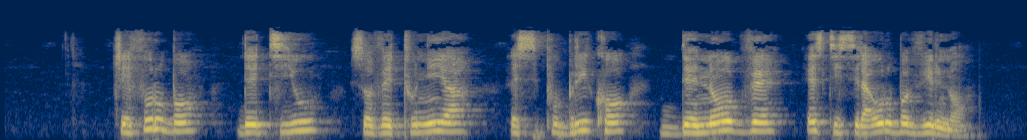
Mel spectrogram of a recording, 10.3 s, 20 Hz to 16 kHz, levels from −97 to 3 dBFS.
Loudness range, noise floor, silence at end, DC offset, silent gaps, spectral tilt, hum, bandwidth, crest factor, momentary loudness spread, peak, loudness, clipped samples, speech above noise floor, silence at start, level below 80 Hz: 4 LU; -76 dBFS; 0.6 s; under 0.1%; none; -4.5 dB/octave; none; 8 kHz; 18 dB; 13 LU; -2 dBFS; -19 LUFS; under 0.1%; 58 dB; 1.15 s; -60 dBFS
